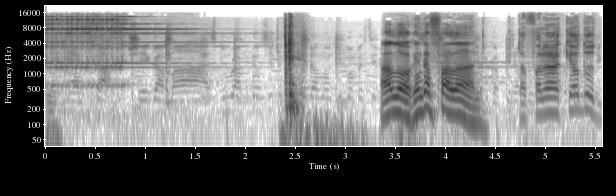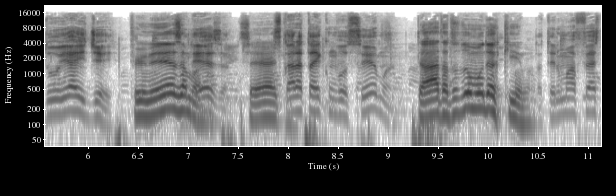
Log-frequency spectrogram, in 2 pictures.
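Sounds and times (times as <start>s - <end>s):
telephone ringing with electronic ring tones: 0.0s - 2.5s
speech: 3.4s - 11.1s.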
